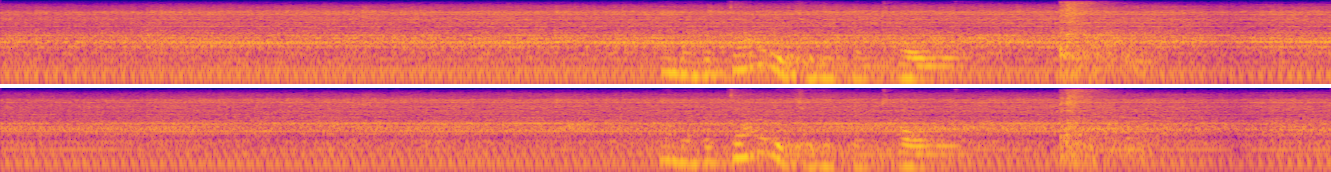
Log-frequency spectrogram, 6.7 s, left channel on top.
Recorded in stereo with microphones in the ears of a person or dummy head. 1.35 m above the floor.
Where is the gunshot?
50° left (ahead or behind), 1.6 m.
